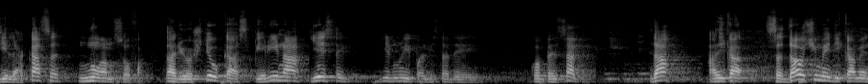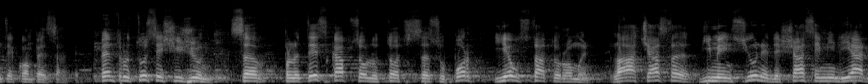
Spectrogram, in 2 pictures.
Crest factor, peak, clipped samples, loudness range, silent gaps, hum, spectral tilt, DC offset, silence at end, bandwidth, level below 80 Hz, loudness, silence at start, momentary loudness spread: 16 dB; -12 dBFS; under 0.1%; 4 LU; none; none; -5.5 dB/octave; under 0.1%; 0 s; 15.5 kHz; -66 dBFS; -28 LUFS; 0 s; 11 LU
